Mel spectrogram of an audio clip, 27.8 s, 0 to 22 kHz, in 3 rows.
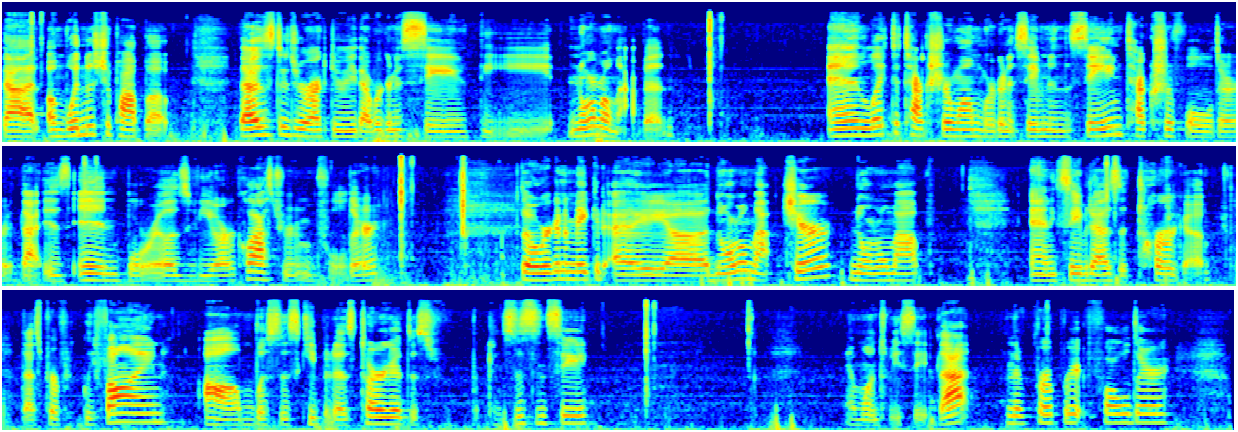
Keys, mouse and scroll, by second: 0.2 click, 0.4 click, 1.5 click, 4.0-4.4 scroll up 2, 8.4 scroll up 1, 10.7 click, 13.9-14.9 typing, 16.4-19.9 typing, 21.8 click.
